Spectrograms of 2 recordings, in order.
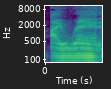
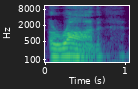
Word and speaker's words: Iran: It's not Iran, it's Iran, and like all this stuff.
